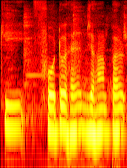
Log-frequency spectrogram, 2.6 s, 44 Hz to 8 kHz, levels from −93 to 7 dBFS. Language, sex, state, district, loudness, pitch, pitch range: Hindi, male, Bihar, Patna, -15 LUFS, 145 Hz, 140-150 Hz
